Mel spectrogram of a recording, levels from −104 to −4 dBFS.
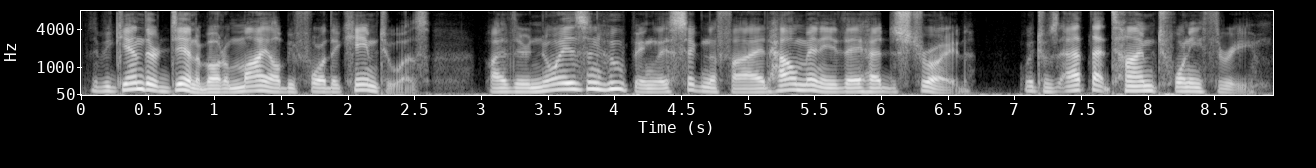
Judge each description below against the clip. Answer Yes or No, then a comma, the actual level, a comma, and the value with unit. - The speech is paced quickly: Yes, fast, 210 wpm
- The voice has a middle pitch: Yes, medium, 155 Hz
